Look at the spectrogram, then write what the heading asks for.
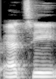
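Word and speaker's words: etc: then the file name slash et Cie or Etsy as we like to pronounce it SSH SSH D underscore config which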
